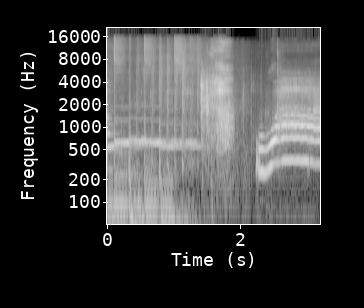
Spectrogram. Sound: gasps

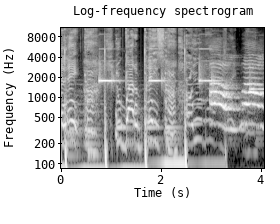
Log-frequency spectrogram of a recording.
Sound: timer beeping

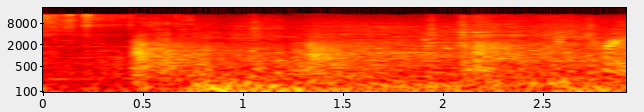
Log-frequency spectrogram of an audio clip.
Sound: trapdoor opens; Lucy through radio

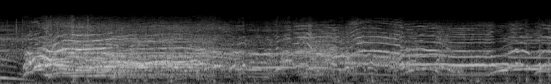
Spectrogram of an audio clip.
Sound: cheering

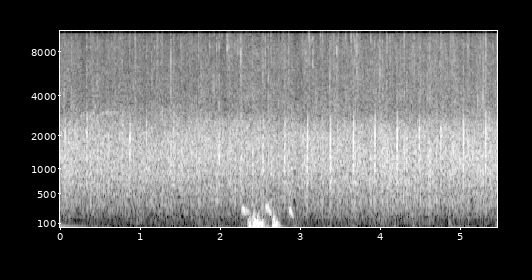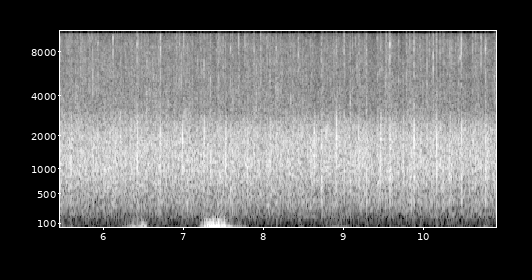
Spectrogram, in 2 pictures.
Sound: applause

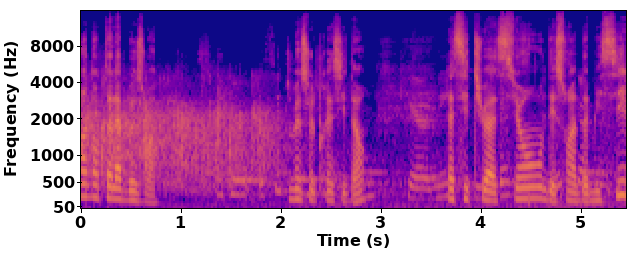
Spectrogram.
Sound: applause

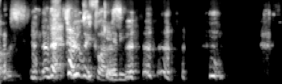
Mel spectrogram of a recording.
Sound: laughs

